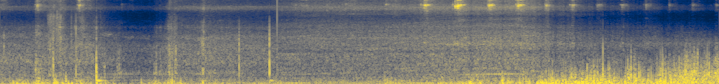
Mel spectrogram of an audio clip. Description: Turns out it wasn't the bearing luckily, but a brake shim that came loose and was scraping against the rotor.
